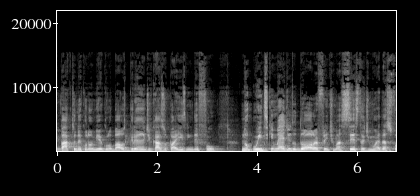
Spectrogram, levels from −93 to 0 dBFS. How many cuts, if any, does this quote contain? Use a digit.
5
